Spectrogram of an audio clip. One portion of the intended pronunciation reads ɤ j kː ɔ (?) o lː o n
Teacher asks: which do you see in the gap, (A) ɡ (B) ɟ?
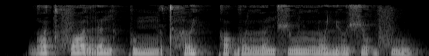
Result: A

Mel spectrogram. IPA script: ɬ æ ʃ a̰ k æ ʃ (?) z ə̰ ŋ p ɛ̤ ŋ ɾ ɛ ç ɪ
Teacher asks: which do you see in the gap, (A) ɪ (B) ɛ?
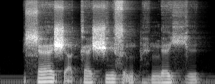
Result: A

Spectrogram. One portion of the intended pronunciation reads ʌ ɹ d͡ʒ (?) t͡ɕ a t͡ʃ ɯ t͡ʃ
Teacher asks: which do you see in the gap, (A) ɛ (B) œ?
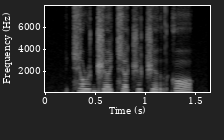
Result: A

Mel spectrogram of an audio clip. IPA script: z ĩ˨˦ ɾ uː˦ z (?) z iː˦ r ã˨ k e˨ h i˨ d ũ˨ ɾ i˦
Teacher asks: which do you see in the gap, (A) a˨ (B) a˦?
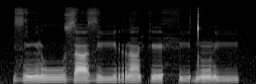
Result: A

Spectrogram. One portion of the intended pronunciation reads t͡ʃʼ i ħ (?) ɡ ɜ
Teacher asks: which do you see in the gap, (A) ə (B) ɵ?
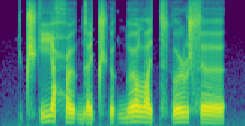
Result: B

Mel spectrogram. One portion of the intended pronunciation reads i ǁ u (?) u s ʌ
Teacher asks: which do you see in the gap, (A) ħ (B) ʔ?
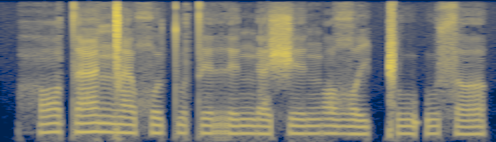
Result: B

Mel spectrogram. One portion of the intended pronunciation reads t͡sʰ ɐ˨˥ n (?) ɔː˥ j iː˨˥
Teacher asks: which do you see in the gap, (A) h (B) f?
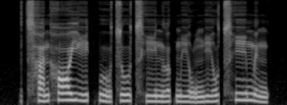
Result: A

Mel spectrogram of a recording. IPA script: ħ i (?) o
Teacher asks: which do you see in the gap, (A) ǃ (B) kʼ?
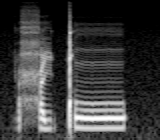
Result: A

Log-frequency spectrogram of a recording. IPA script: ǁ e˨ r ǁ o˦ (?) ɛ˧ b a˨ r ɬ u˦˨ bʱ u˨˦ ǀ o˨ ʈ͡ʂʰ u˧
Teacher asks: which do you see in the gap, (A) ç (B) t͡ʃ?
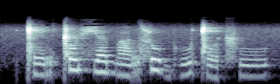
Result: A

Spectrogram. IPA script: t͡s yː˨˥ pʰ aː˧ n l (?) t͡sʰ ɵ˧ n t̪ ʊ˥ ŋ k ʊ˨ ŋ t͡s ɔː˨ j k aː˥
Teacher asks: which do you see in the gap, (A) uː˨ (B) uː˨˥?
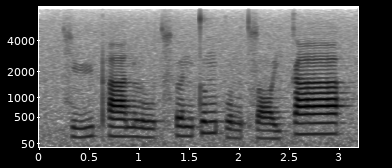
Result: A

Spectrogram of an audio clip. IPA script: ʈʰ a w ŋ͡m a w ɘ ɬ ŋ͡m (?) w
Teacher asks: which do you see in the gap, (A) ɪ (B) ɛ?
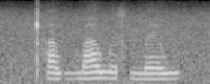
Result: B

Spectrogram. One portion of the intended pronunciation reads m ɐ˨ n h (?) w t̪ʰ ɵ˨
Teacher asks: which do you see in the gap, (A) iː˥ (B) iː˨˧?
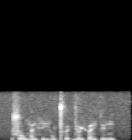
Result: B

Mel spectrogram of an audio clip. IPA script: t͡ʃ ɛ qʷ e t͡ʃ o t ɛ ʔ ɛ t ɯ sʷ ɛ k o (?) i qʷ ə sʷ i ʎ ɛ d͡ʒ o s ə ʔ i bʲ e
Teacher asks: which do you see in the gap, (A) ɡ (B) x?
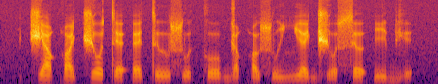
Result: A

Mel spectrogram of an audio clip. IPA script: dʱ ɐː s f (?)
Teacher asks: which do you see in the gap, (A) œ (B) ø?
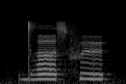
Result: B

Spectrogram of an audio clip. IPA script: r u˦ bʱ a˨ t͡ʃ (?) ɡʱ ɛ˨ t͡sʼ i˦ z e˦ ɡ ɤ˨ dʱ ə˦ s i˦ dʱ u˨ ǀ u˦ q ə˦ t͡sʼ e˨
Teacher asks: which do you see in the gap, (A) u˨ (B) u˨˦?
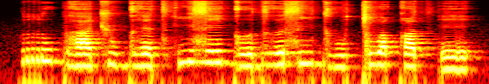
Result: A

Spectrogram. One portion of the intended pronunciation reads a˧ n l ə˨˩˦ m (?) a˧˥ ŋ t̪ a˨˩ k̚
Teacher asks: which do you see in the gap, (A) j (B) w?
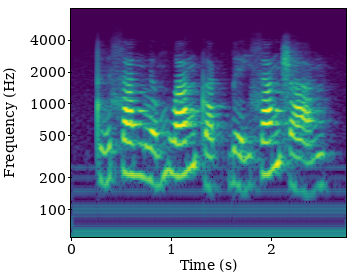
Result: B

